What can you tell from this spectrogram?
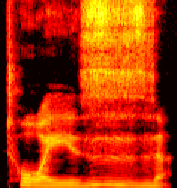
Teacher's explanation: The only difference now is because of this OY, vowel pair OY, this S is not going to say S, it's going to say Z. So my word toy changes to toys.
